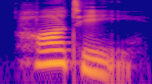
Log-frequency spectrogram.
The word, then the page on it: haughty: hɔ’ːti; ホウティ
